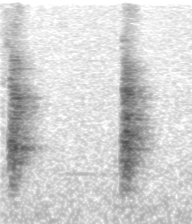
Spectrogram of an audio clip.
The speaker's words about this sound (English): Feed that dog, will you please?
